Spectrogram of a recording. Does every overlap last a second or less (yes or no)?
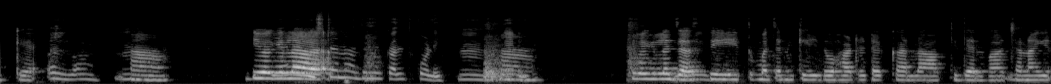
yes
